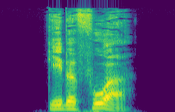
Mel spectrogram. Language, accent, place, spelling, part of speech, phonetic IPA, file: German, Germany, Berlin, gäbe vor, verb, [ˌɡɛːbə ˈfoːɐ̯], De-gäbe vor.ogg
- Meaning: first/third-person singular subjunctive II of vorgeben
